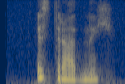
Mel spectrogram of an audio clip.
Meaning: variety, vaudeville
- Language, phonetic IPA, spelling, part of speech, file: Russian, [ɪˈstradnɨj], эстрадный, adjective, Ru-эстрадный.ogg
